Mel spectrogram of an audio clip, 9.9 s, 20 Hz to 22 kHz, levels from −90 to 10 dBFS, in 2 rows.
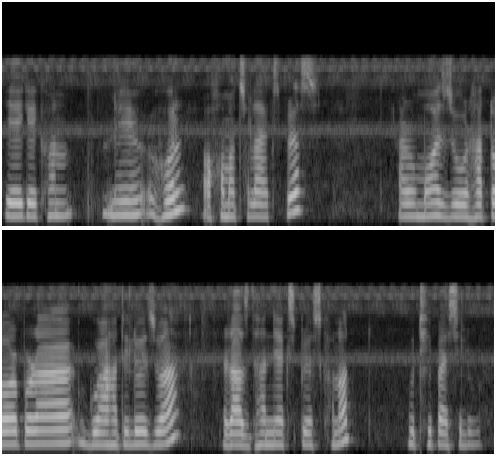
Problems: constant background noise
